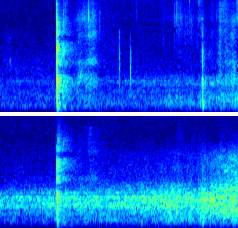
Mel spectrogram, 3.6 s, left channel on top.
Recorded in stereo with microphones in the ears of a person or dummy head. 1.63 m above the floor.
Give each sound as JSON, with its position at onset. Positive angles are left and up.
{"t": 0.8, "sound": "chopping", "side_deg": 70, "distance_m": 0.6}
